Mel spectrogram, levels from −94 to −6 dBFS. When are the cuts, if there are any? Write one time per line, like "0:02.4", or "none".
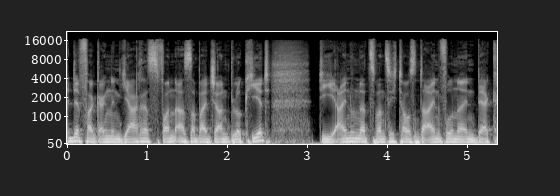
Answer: none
